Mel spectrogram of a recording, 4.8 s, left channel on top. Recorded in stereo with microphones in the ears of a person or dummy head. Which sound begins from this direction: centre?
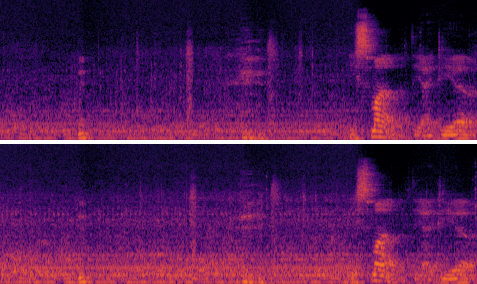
Laughter, at 0.8 s.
